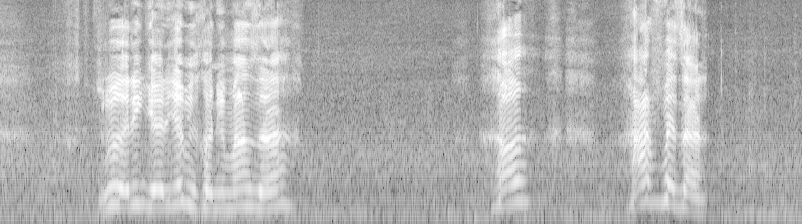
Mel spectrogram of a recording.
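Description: An elderly man speaks into a phone in an anguished, pleading voice.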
